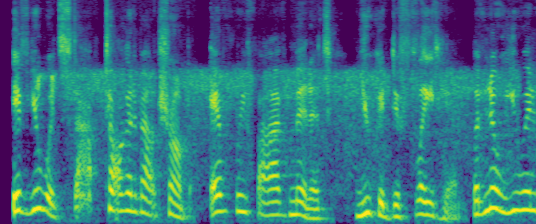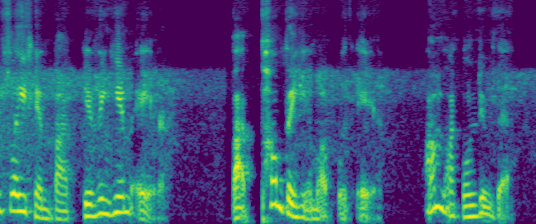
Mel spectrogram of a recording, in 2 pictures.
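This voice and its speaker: Speaking with an American accent, a woman of medium pitch uses vocal fry and very wide pitch swings. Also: moderate pace. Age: 60s. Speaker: talk show host. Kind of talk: political talk show commentary. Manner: animated.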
